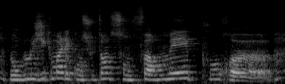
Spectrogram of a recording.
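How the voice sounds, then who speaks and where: A woman speaks at a fairly quick pace. Her intonation stays fairly even, and room echo is audible. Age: 20s. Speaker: beautician. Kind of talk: live stream beauty advice. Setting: live stream at home. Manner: hesitant, many fillers.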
